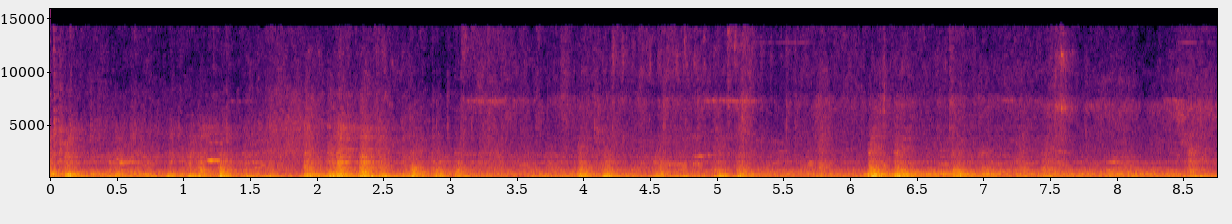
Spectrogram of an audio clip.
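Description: Inside a JR 209-series electric commuter train car at speed: a steady low rumble of wheels and running gear, with the wheels clacking over rail joints every second or two.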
